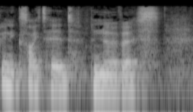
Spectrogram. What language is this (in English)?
Welsh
